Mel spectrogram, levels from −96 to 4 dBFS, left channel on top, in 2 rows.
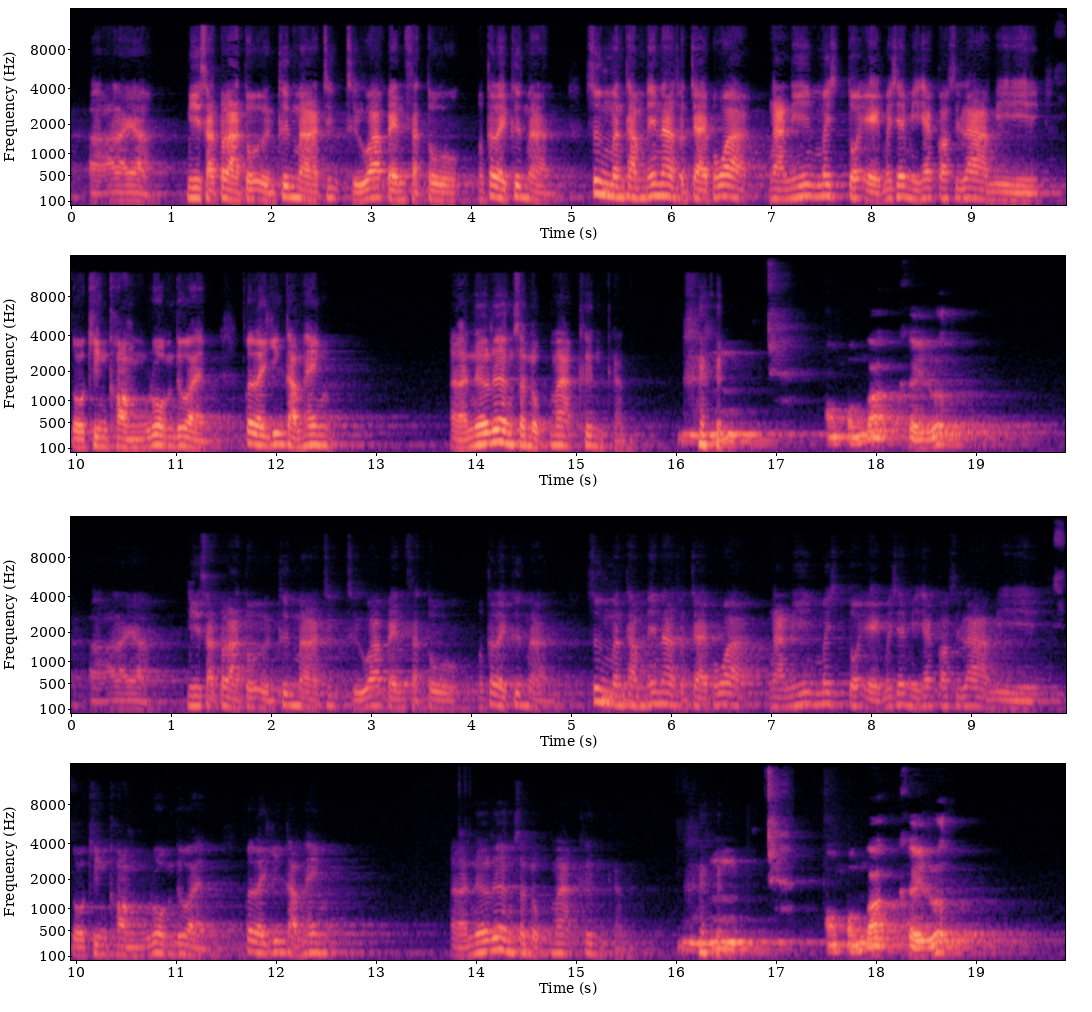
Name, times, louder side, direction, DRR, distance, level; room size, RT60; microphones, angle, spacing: voice 1, 0.2-0.9 1.2-4.9 5.2-9.7 10.0-11.4 11.7-12.6 13.7-15.5 16.1-16.5, left 7 dB, 85° left, 0.3 m, -24 dB
voice 2, 16.0-17.1 17.5-18.8, right 2 dB, 40° right, 0.6 m, -22 dB
14.5 x 6.1 x 8.5 m
head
